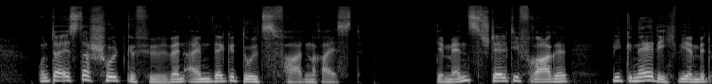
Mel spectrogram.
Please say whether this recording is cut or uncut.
uncut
